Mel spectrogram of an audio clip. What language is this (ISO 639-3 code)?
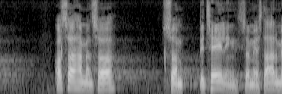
dan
